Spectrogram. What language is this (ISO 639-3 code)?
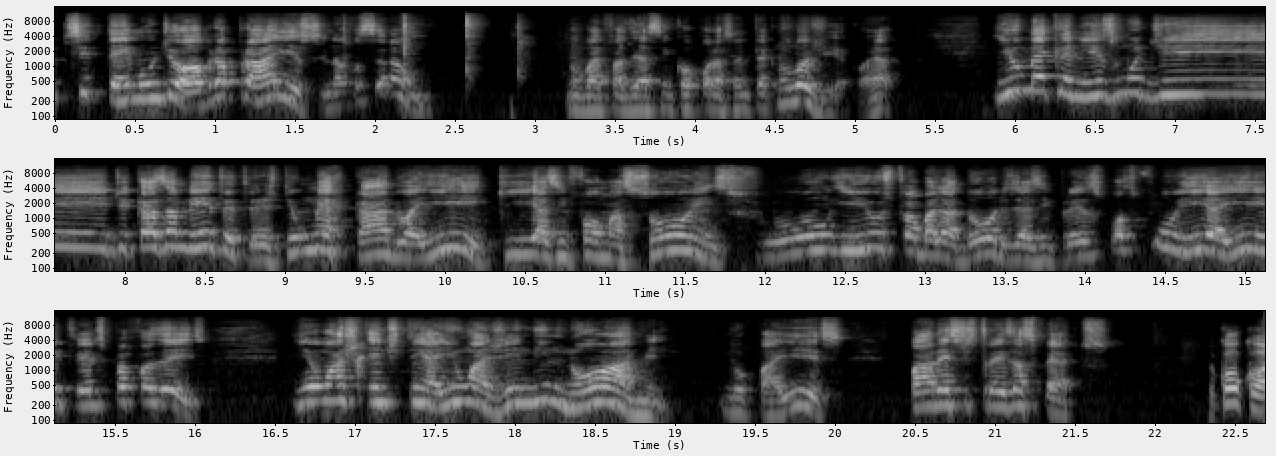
por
